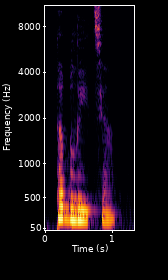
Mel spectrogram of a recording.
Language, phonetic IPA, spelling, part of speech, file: Ukrainian, [tɐˈbɫɪt͡sʲɐ], таблиця, noun, Uk-таблиця.ogg
- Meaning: 1. table (a grid of data arranged in rows and columns) 2. spreadsheet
